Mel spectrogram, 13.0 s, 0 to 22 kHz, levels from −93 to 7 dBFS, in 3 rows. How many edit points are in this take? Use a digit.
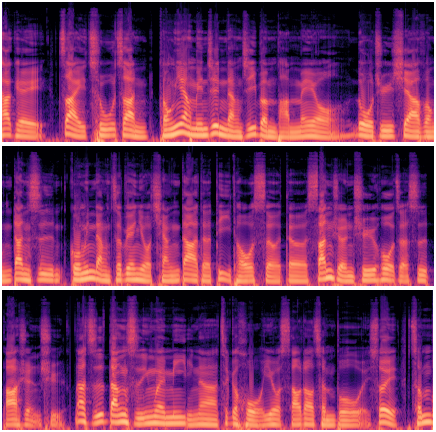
1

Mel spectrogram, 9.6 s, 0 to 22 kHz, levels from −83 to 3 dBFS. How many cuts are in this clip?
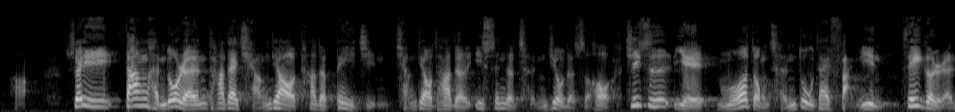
2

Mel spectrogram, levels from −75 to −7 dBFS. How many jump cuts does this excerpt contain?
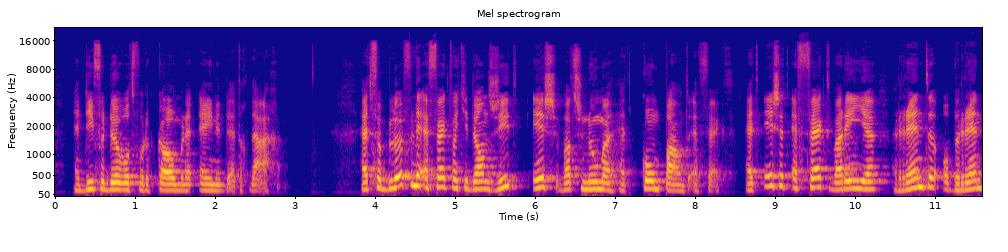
1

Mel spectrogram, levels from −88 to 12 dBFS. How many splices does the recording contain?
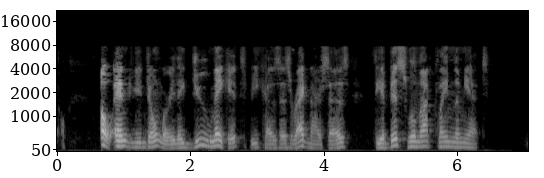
0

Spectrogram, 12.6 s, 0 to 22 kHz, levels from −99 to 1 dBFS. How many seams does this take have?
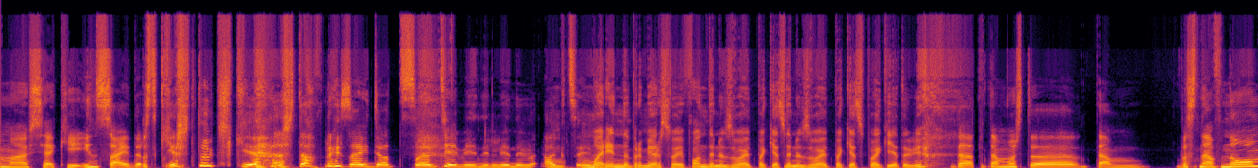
2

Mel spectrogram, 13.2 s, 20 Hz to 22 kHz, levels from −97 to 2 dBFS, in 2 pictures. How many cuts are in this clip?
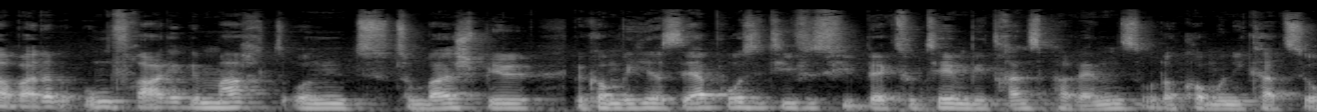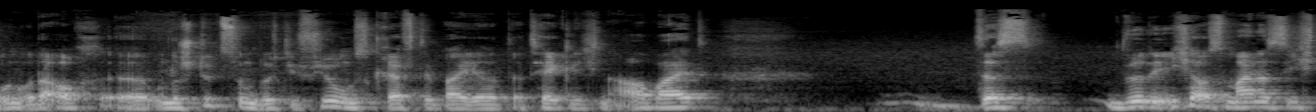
1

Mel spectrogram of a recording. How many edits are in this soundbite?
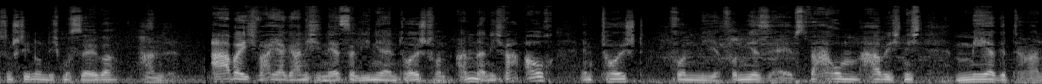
0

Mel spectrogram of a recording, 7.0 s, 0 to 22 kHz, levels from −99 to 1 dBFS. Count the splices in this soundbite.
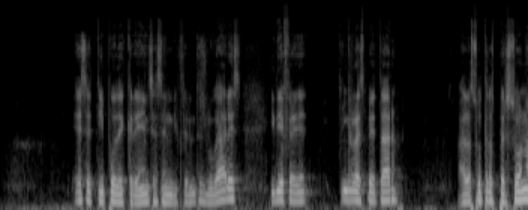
0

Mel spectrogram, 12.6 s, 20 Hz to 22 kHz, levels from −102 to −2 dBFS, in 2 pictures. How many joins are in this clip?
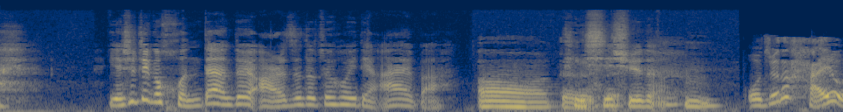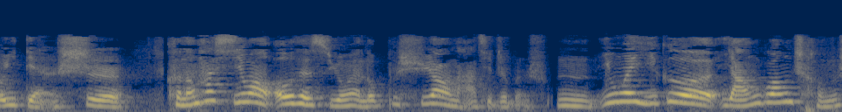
0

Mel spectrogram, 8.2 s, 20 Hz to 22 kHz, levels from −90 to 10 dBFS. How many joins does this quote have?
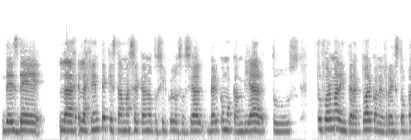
0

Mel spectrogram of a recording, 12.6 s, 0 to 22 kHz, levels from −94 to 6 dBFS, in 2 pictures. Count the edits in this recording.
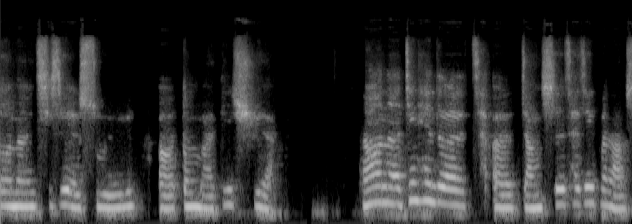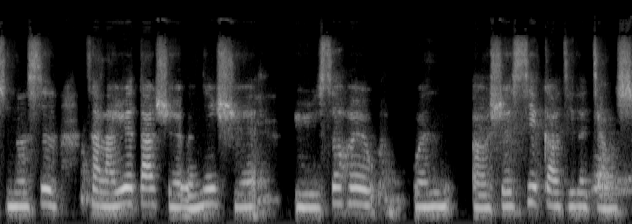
0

